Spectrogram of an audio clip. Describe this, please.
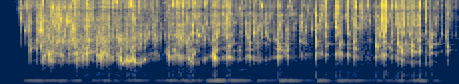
Pouring Water into a glass for making tea.
cup, fill, pour, flow, tea, filling, pouring, teacups, bath, liquid, water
